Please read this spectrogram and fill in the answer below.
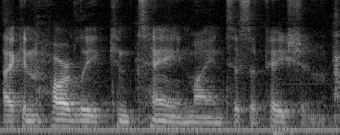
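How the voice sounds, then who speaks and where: A man playing an insolent lone special investigator in an audio drama, with a sardonic, mocking deadpan. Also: on the low side, unhurried, lightly acted. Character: lean, predatory male special investigator, insolent lone operative. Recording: echoey room, faint noise.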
